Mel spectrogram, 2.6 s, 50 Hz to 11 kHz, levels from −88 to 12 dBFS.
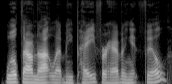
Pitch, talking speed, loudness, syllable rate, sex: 130 Hz, 230 wpm, -21 LUFS, 5.0 syllables/s, male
